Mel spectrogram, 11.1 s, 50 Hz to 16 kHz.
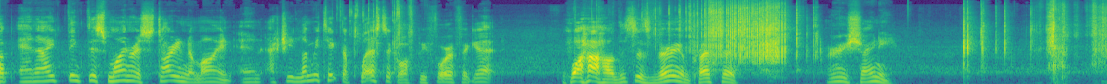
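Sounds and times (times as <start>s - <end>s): plastic bag crinkling: 3.4s - 4.2s, 6.4s - 8.2s, 9.6s - 11.0s.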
